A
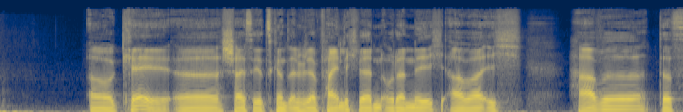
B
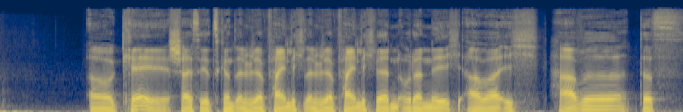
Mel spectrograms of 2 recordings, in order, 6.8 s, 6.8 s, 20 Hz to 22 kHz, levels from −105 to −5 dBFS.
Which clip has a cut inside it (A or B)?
B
